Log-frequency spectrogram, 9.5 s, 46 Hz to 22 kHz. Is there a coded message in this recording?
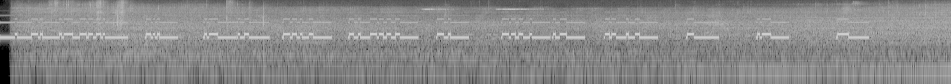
Yes: TTY/TDD text telephone tones (45.45 baud Baudot) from 0.0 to 8.7 s, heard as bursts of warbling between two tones, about 400 Hz shift, 1600 Hz centre, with street noise. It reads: HE GREW UP IN CALUMET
